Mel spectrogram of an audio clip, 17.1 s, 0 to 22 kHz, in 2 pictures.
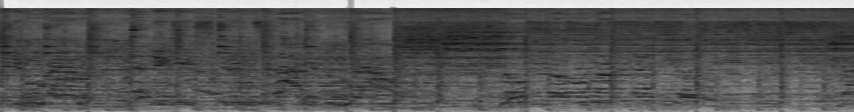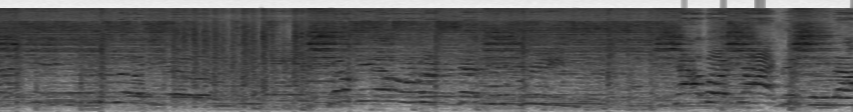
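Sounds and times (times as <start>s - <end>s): person singing: 0.0s - 10.9s, 11.6s - 17.0s
drum kit beat: 0.0s - 17.0s
electric bass guitar: 0.0s - 17.0s.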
